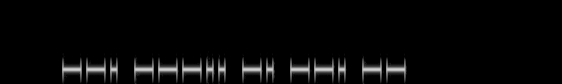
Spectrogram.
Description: Morse code, heard as a keyed tone, about 20 wpm, 700 Hz. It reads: G8NGM
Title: DXCC-100 Call Signs - 5 Characters - Repeated 3x - 20wpm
